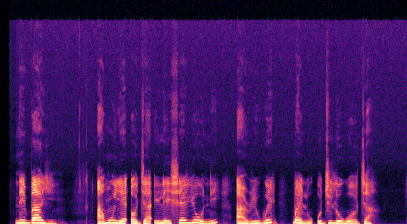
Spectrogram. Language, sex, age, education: Yoruba, female, 15-29, secondary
